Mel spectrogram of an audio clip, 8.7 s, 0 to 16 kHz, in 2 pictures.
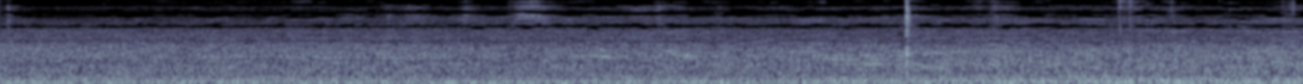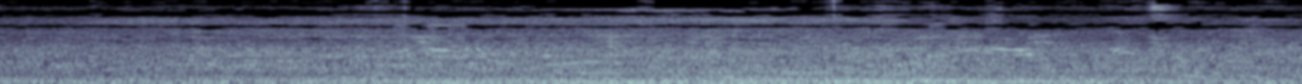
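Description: Low rumble of a C-17 Globemaster's four turbofan engines, growing louder toward the end as the aircraft approaches, with a crowd chattering.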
